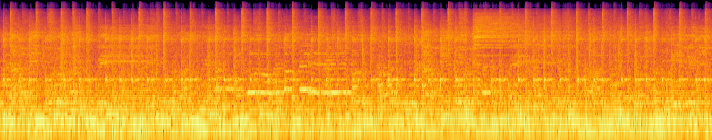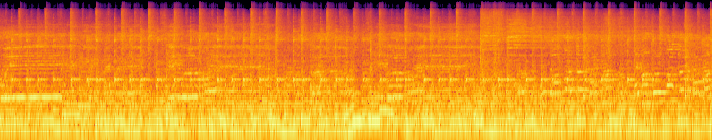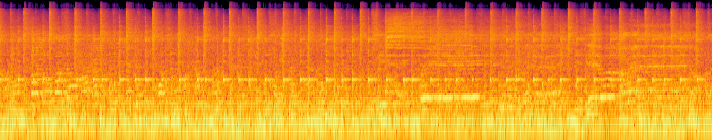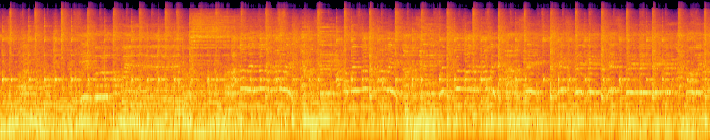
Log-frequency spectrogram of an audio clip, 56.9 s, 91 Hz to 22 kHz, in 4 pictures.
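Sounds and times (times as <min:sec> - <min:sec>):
percussion-driven music: 0:00.0 - 0:56.9.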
